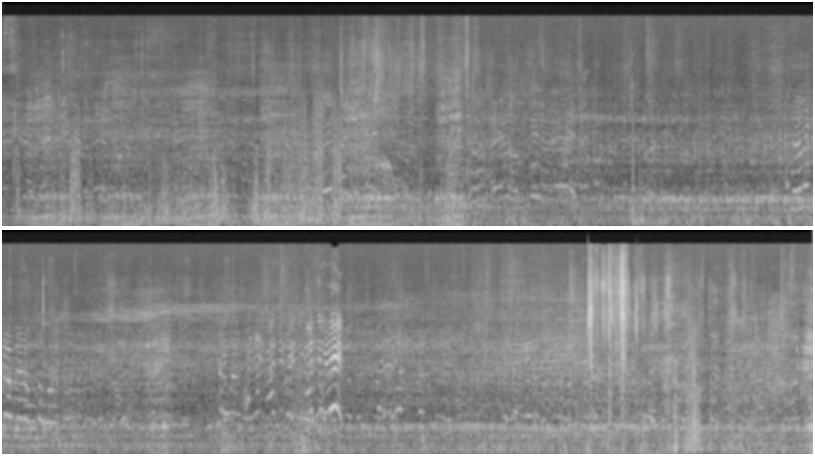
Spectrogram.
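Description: Motorised fishing boats carry pilgrims across open sea toward Katchatheevu island, a steady engine drone with wind buffeting the microphone, while people talk throughout.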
